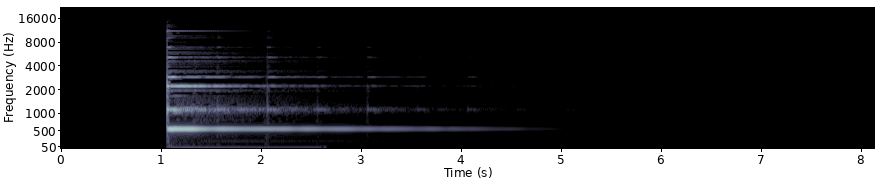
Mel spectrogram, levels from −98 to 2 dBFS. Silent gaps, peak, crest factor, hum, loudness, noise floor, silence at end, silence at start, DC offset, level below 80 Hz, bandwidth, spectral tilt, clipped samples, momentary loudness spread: none; -18 dBFS; 22 dB; none; -32 LUFS; under -90 dBFS; 5.05 s; 1.05 s; under 0.1%; -88 dBFS; 11.5 kHz; 1.5 dB/octave; under 0.1%; 24 LU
